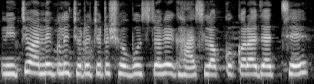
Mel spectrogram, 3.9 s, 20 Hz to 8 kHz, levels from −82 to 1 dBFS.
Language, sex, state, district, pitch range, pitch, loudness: Bengali, female, West Bengal, Alipurduar, 275-295 Hz, 280 Hz, -13 LUFS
